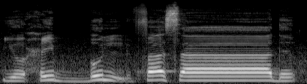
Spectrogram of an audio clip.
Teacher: آخر میں قلقلہ ہے کیونکہ دال ہو جائے گا یہاں پہ ساکن اور یہ دال ہے حروف قلقلہ میں سے قاف طا با جیم دال.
